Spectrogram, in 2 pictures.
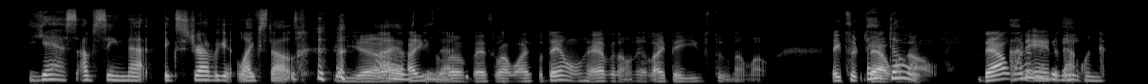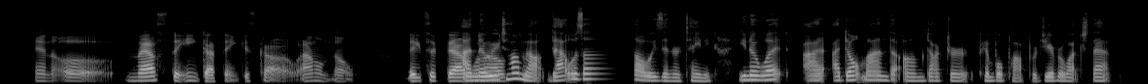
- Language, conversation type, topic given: English, unstructured, Which reality TV show do you secretly enjoy, and what about it keeps you hooked?
- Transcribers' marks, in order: laugh; other background noise; distorted speech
